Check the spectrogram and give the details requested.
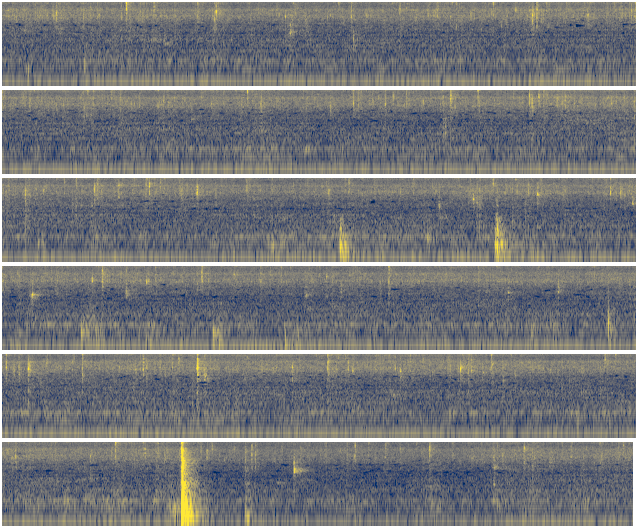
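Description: Minced-beef balls frying in shallow oil in a pan: a steady sizzle with scattered small pops and crackles. One sharp knock stands out near the end.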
